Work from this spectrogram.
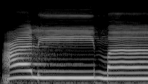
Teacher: Ma jika berhenti di sini hukumnya adalah mad iwad karena ada baris tanwin fathah yang diwaqafkan. Maka cara bacanya baris tanwin fathah ini jadi 1 jadi fathah dan panjangkan 2 harokat. · mad tabi'i dhahiri karena ya sukun didahului baris kasrah, maka lam panjangkan 2 harokat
